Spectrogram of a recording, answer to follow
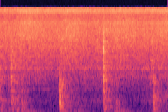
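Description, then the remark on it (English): Prawns being stirred in a non-stick frying pan over a steady sizzle, with four soft scraping pushes of a spatula at a slow, even rhythm, with no one talking. “And keep sort of pushing them around. Always use, if you've got a non-stick frying pan, always use a wooden spatula rather than a metal one, so you don't want to make a mess.”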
